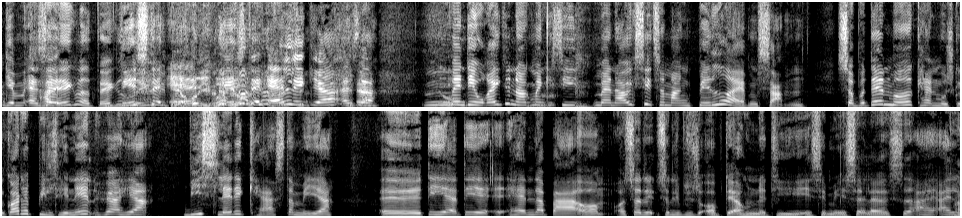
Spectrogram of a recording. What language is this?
Danish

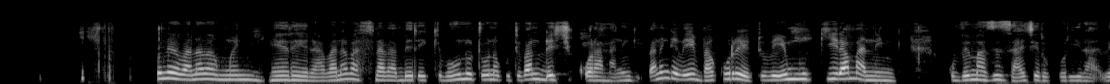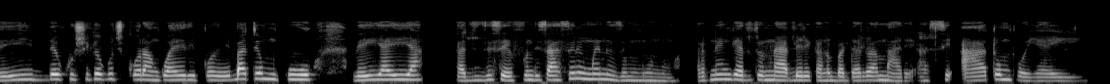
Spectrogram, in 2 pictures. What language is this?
Ndau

